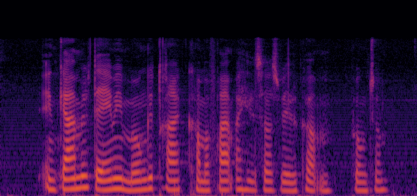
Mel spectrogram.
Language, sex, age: Danish, female, 36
